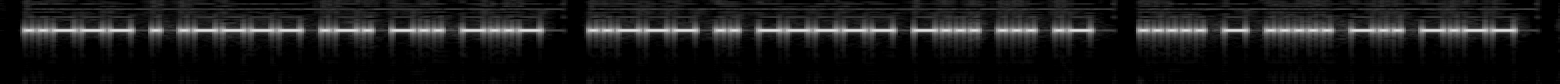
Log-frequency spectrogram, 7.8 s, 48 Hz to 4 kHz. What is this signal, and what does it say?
Morse code, heard as a keyed tone, about 34 wpm, 800 Hz. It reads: 2E1RDX 2I0BSA 5T5DY
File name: Audio practica CW / SD 1 34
